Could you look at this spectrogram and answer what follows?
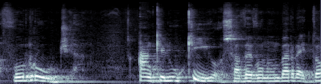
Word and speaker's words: Frigia: del sole nella regione della friggia pronunciata Fur Ruggia anche l'ios avevano un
